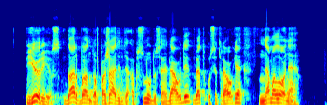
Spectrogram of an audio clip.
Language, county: Lithuanian, Kaunas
